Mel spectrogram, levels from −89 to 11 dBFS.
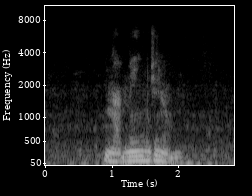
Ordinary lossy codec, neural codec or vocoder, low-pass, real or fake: Opus, 32 kbps; none; 7.2 kHz; real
